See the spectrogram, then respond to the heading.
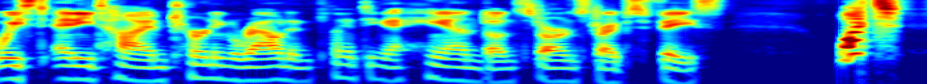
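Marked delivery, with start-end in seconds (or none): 4.2-4.5 much higher, shocked outburst; shocked exclamation. Acted. Star exclaiming as she pries the hand off, high and shocked. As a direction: cry out in disbelief, high. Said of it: "Star exclaimed".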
